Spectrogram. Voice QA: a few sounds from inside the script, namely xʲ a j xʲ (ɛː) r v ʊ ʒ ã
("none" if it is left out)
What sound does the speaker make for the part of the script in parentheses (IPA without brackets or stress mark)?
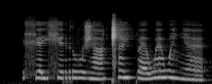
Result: ɛ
